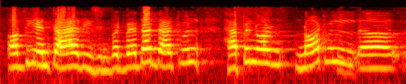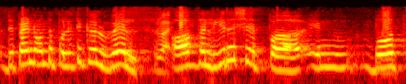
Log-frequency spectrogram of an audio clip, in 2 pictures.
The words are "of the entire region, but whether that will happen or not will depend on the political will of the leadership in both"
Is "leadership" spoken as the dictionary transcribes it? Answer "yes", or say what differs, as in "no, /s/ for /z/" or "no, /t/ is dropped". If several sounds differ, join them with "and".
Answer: yes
